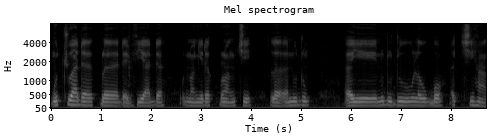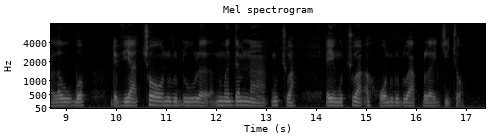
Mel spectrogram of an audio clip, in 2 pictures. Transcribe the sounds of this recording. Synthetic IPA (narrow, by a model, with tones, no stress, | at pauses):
ŋũ˦t͡ʃu˦a˨ɖə˦k͡plə˦ɖə̰˨vi˦a˨ɖə˦ | o̰˨˦nɔ̃˨ɲɛ̃˨ɖə˦k͡plɔ̃˦ŋũ˦t͡ɕi˦ | lə˨ə̰˨nũ˦ɖũ˦m | ə˦je˦nũ˦ɖu˨ɖu˦lə˨wo˦ɡ͡bɔ˦ə̰˦t͡ɕi˦ɦã˨lə˦wo˦ɡ͡bɔ˦ | ɖə˨vi˦a˨t͡ʃɔ˦nũ˦ɖu˨ɖu˦lə̰˨nũ˦mə̃˦d̪ə˦mnã˨ŋũ˦t͡ʃu˦a˨ | ə˦je˦ŋũ˦t͡ʃu˦a˨ʔə̰˦xɔ˨nũ˦ɖu˨ɖu˦a˨k͡plə˦d͡ʑi˨d͡ʒɔ̰˨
